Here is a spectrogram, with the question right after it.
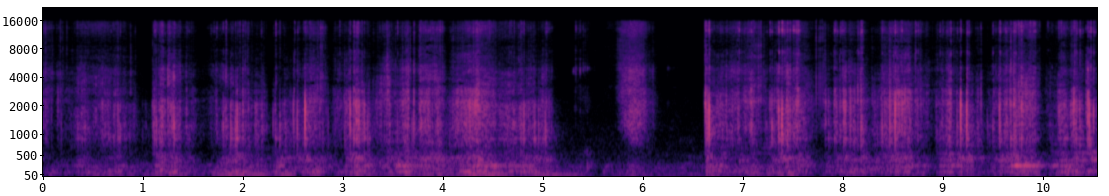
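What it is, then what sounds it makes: Coarse bath salt crystals scraped on a plastic board. Coarse bath salt grains spread on a white and red plastic cutting board are rolled and scraped with a jade face roller. The result is a steady, bright gritty crackle of many tiny clicks and scrapes in uneven bursts. It goes nearly silent for a moment just after the midpoint before resuming.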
